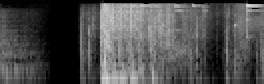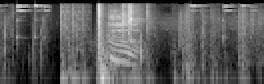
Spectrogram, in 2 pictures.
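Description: Gunshots ring out close by.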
